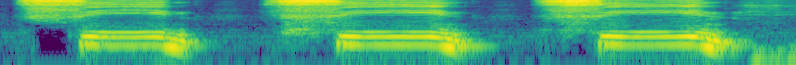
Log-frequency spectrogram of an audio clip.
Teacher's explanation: ऊपर के दांत नीचे के दांत एक दूसरे से मिलाकर क्या करेंगे, जबान की नोक नीचे के दांतों की जड़ को लगाएंगे।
